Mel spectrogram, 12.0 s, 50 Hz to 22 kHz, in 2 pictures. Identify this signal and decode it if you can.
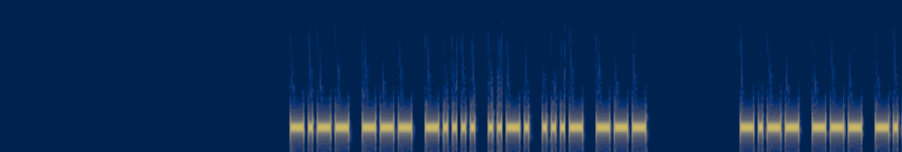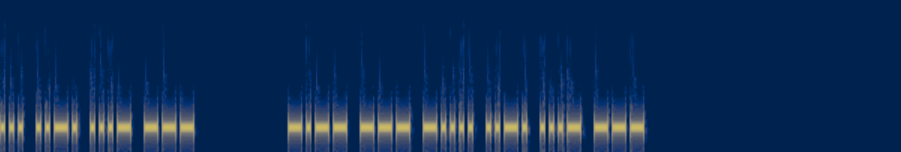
Morse code, heard as a keyed tone, about 40 wpm, 700 Hz. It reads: YO6FVO YO6FVO YO6FVO
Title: DXCC-100 Call Signs - 6 Characters - Repeated 3x - 40wpm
